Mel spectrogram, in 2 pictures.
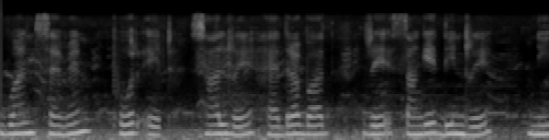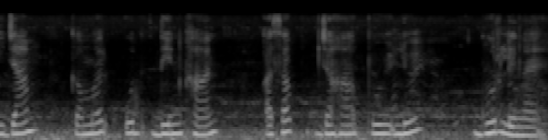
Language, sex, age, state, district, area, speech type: Santali, female, 18-30, Jharkhand, Bokaro, rural, read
